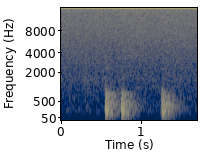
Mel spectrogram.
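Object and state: Hollow drywall ceiling between joists.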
